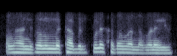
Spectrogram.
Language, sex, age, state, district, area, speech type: Punjabi, male, 18-30, Punjab, Hoshiarpur, rural, conversation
